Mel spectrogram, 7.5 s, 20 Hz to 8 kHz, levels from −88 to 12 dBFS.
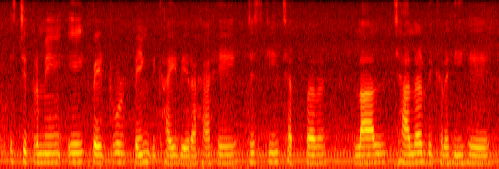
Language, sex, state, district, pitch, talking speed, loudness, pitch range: Hindi, female, Goa, North and South Goa, 150 Hz, 145 wpm, -27 LUFS, 145-155 Hz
